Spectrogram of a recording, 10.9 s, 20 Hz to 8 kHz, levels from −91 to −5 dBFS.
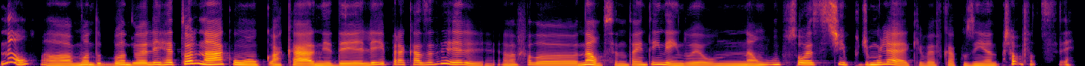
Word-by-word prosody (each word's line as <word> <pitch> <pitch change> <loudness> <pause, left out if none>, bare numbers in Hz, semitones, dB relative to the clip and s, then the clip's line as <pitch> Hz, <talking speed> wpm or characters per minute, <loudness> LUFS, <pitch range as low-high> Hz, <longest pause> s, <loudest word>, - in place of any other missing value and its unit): Não, 255 -1 -1
ela 185 -4 -1
mandou 200 0 +1
mandou 215 +1 +1
ele 220 +3 +3
retornar 255 +2 +5
com 225 -5 +2
o 195 - -2
com 195 - -9
a 200 - +1
carne 180 -2 +3
dele 175 +5 0
e - - -2
ir - - -5
pra 245 0 -4
casa 240 0 -2
dele, 245 - -2
ela 195 - -3
falou: 190 -4 -2
"Não, 235 -4 +5
você 190 - -12
não 190 0 -4
tá 205 - -4
entendendo, 215 -7 -1
eu 160 0 -3
não 190 +6 -1
sou 235 -1 -1
esse 225 0 -4
tipo 230 -2 -4
de 215 - -6
mulher 225 -5 +2
que 180 - -13
vai 160 -1 -6
ficar 170 0 -9
cozinhando 170 -3 -5
pra 305 +10 -4
você." 275 - -13
210 Hz, 205 wpm, -24 LUFS, 185-235 Hz, -, retornar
